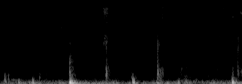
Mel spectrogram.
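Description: Close-miked hamster rooting and nibbling at a carrot in loose, soil-like bedding: soft low thumps, the loudest about two-thirds of a second in, among scattered small crackles and clicks.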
